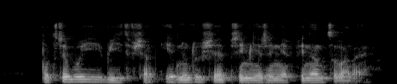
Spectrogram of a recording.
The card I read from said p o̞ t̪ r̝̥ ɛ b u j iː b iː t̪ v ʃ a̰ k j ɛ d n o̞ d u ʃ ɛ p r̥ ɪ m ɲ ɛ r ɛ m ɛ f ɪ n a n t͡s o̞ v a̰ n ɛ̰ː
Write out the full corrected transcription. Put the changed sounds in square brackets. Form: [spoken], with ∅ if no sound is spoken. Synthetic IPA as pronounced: p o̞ t̪ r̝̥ ɛ b u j iː b iː t̪ [f] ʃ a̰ k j ɛ d n o̞ d u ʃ ɛ p r̥ ɪ m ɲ ɛ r ɛ [ɲ] ɛ f ɪ n a n t͡s o̞ v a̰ n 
